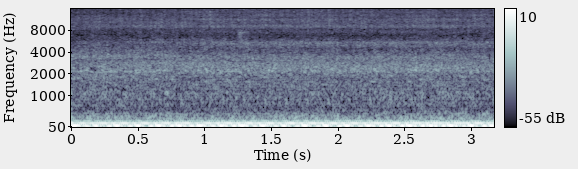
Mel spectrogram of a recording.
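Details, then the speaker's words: 1956 Dodge with new mufflers, idle having fixed itself: low, even burble with soft steady pulses, nothing rattling or blowing through; quiet, normal exhaust idle. "also the idle fixed itself I'm I'm pretty sure I said that already look how quiet it is"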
